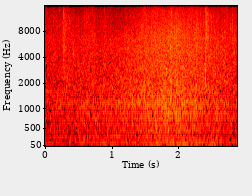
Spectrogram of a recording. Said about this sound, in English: The heavens have opened and the rain is pouring down, but that's not stopping us from looking out the Thames.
